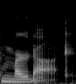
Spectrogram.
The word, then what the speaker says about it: Murdaugh: He says Alec Murdaugh.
